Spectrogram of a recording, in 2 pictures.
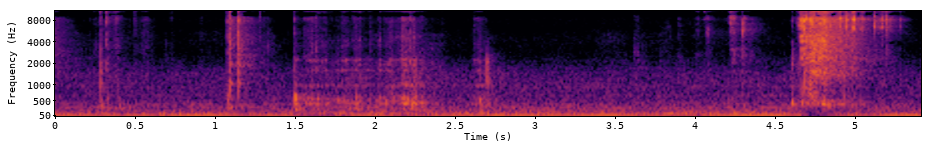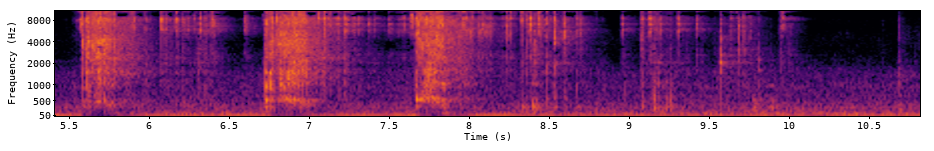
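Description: Corrugated plastic pop tubes being stretched and bent, crackling and popping as their ridges snap open and shut. There are small clicks at first, then four loud crackles about a second apart in the second half, then smaller clicks again.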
